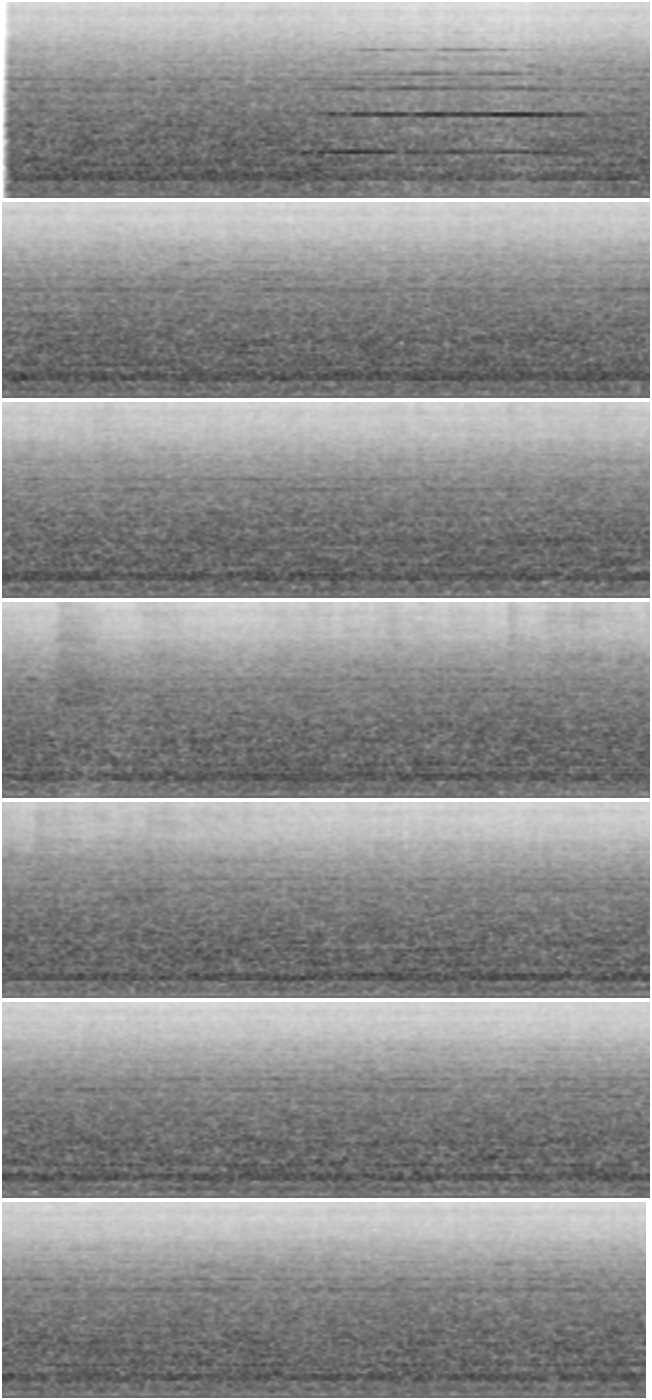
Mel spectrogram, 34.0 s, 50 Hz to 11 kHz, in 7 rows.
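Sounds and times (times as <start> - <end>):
diesel railcar engine idling: 0.1 - 33.9
short electronic beep: 2.2 - 4.6.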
